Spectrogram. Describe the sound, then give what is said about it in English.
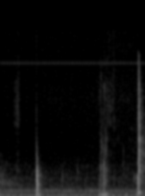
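Biting and chewing a piece of jalapeno pineapple, a few faint, moist crunches spaced apart against a quiet background. “So I'm going to taste this jalapeno pineapple.”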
